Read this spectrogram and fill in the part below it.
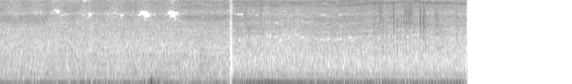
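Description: A spray can hisses.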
